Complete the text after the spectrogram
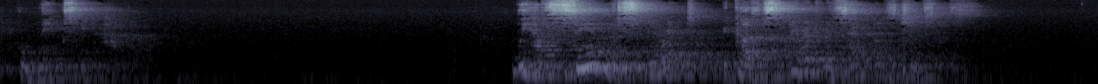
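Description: A man speaks slowly and solemnly in a large echoing hall.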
